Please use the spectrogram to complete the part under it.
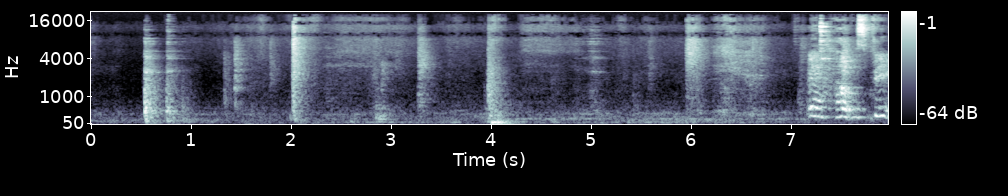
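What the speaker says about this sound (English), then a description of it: "It helps being agile trying to get the bowl out of the top of the cupboard" Cupboard doors in a home kitchen knock and bump open several times as a bowl is pulled from the top shelf, with sharp clacks spread across the moment and a clink of crockery at the end, mixed with a person talking.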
